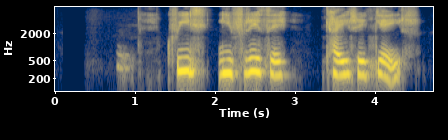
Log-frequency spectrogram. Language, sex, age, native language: Icelandic, male, 7, Icelandic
